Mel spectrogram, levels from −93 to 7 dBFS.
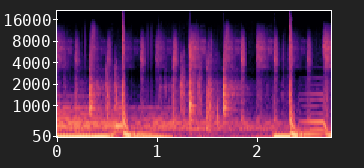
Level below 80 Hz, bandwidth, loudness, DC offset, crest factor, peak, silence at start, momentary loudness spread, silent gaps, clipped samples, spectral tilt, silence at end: -12 dBFS; 11 kHz; -16 LUFS; under 0.1%; 10 dB; -2 dBFS; 0 s; 10 LU; none; under 0.1%; -6 dB/octave; 0 s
